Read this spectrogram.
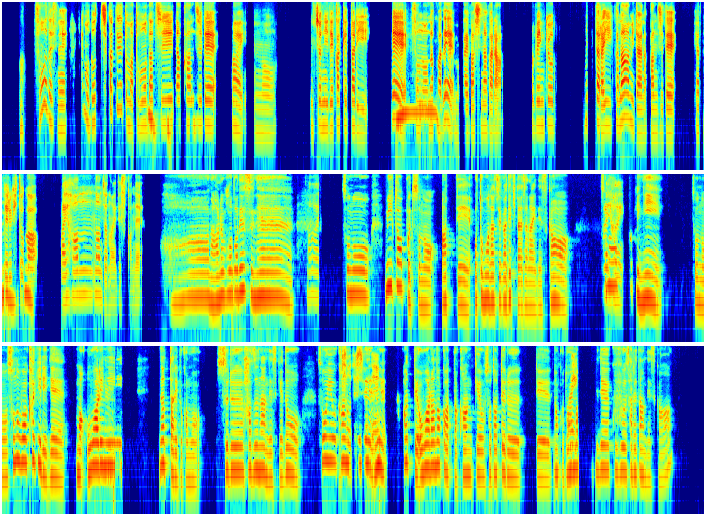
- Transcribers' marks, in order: none
- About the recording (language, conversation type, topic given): Japanese, podcast, 新しい街で友達を作るには、どうすればいいですか？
